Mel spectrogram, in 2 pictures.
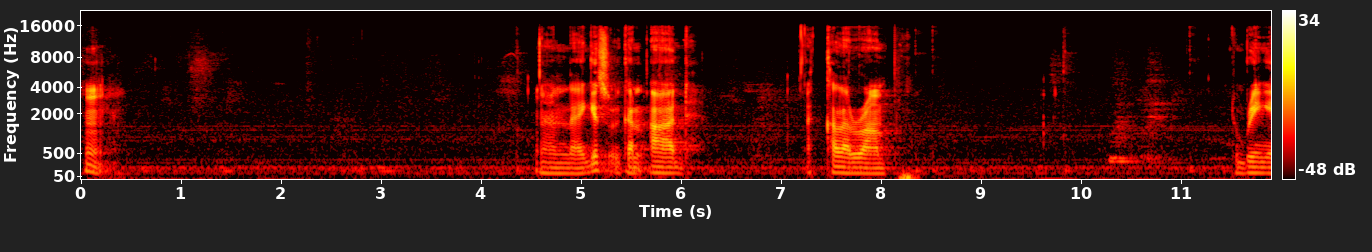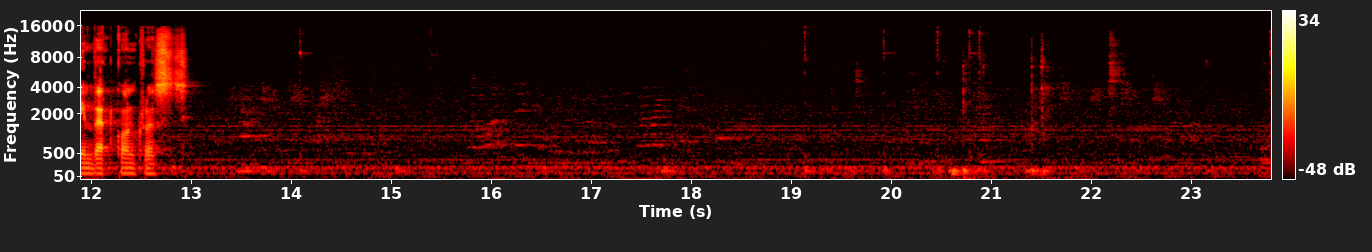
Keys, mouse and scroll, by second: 4.5 click, 9.9-20.5 drag, 21.0 ctrl+shift+click.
